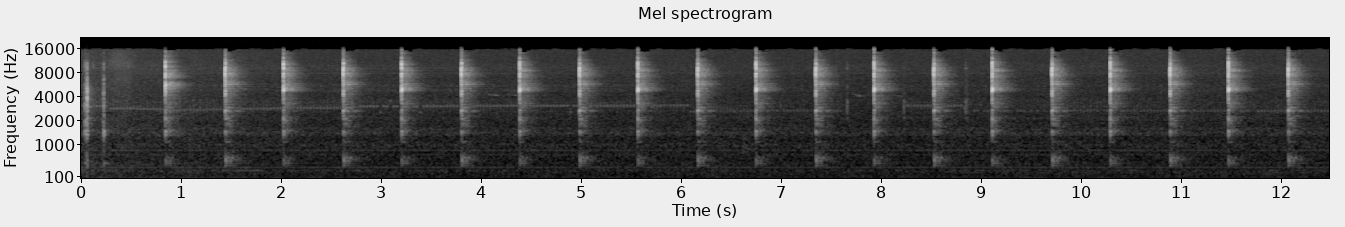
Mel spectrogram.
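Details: Toyota or Nissan relay on a Relay Buddy tester: crisp, even clicks a bit under once a second, clean and identical with no chatter; relay switching properly.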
